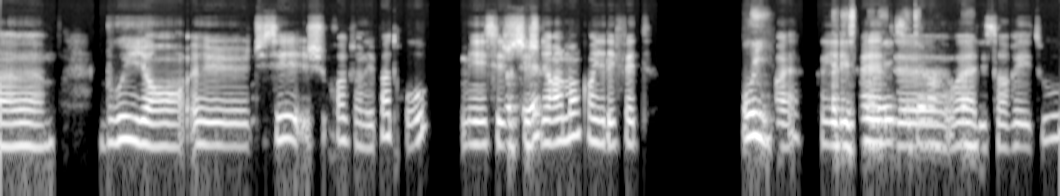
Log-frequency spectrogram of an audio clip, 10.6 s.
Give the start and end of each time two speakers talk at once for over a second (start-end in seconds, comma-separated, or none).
8.3-9.8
